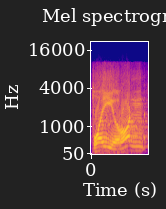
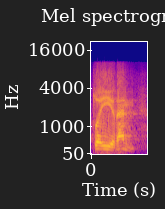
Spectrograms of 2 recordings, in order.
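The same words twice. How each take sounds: First: The r sound is full-mouthed and heavy. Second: The r sound is thin and light. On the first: The speaker calls it right. "the ra is full mouth" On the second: The speaker calls it wrong. "not طيرا"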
